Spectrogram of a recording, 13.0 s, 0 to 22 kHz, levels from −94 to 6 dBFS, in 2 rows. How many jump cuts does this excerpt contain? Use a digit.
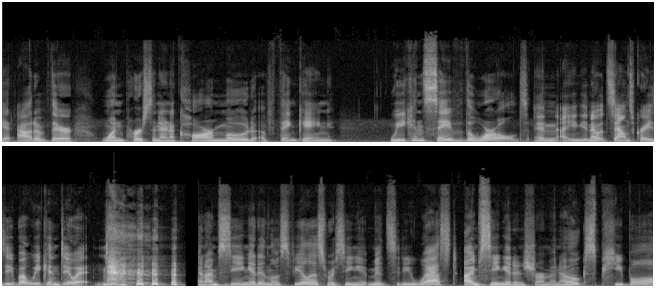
2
